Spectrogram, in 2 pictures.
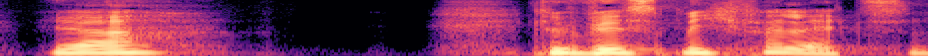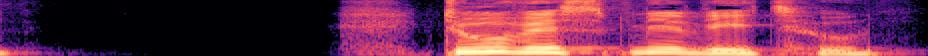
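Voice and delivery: high, tearful and frightened; holding back sobs. Acted. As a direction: sob the words out. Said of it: "Er schluchzte".

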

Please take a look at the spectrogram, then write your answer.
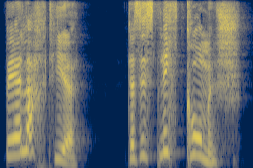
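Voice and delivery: high, indignant cry; angry shout. Acted. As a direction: shout it at an unseen joker. Angry voices in panicked crowd.

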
